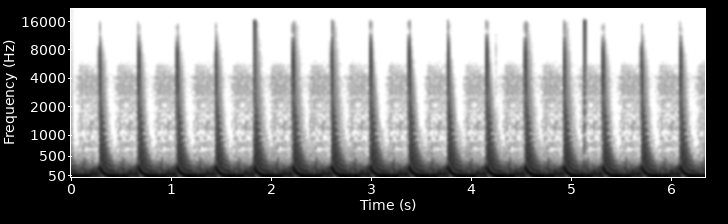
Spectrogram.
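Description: Distorted hardstyle hall kick, a gated kick drum with heavy reverb, looping at about two and a half hits a second. Each hit drops quickly in pitch into a thick low rumble. It is being played through FL Studio's limiter.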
